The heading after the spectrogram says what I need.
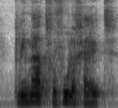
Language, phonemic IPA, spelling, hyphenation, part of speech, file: Dutch, /kliˈmaːt.xəˌvu.ləx.ɦɛi̯t/, klimaatgevoeligheid, kli‧maat‧ge‧voe‧lig‧heid, noun, Nl-klimaatgevoeligheid.ogg
- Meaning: climate sensitivity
